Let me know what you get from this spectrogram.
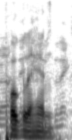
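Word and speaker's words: Poglajen: I'm sorry, Poglehen. I forgot that the J is pronounced like an H in Spanish. Poglehen.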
